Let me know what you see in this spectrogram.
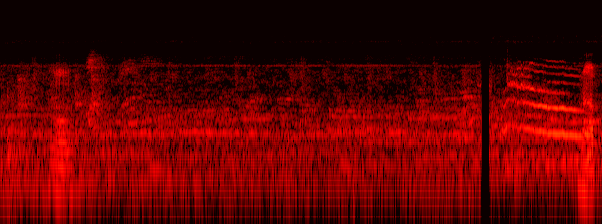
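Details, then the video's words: Domestic village cat, a black cat wanting to come into the house, possibly hungry, meowing in a drawn-out rising and falling call near the end, with people talking to it in Indonesian and household background noise. "si black ingin masuk ke dalam rumah"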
